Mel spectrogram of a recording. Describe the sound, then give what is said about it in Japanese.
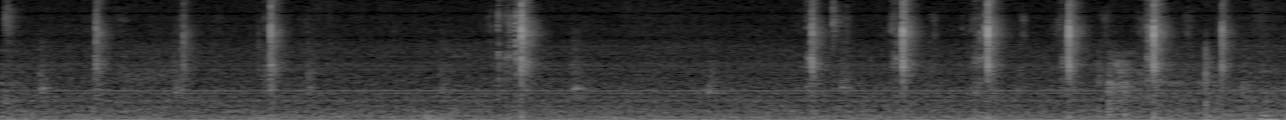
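Scissors snip through hair in an irregular series of crisp, bright clicks, a few louder than the rest, over a low steady hum with no one talking. “そしてこのポッドキャストを録音しながら切るっていうのでね凄まじい時短を確立しておりますが”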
